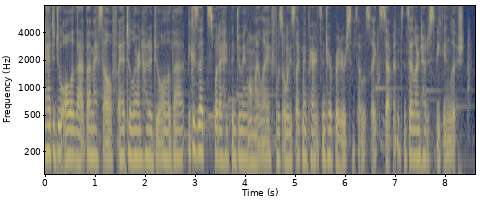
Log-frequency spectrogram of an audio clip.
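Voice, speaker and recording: Over noticeable background noise, a woman speaks in an American accent. Her pace is very fast, with hardly any pauses. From Texas, College Station. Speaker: interviewee sharing life story. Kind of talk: personal testimony.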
